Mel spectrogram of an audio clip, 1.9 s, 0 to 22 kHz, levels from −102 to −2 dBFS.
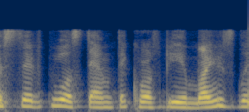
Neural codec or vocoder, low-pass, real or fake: codec, 16 kHz in and 24 kHz out, 0.4 kbps, LongCat-Audio-Codec, four codebook decoder; 7.2 kHz; fake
